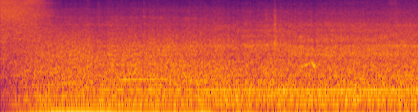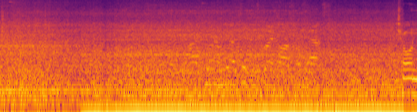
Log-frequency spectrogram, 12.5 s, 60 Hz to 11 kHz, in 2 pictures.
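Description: A heavy tow truck engine rumbles as it backs up to a broken-down RV at an I-5 rest area, a loud, steady low drone with traffic noise around it and a voice talking over it.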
